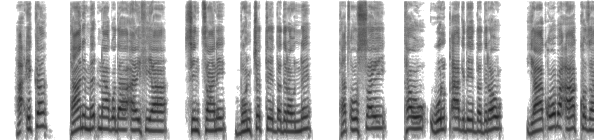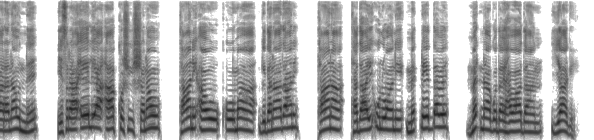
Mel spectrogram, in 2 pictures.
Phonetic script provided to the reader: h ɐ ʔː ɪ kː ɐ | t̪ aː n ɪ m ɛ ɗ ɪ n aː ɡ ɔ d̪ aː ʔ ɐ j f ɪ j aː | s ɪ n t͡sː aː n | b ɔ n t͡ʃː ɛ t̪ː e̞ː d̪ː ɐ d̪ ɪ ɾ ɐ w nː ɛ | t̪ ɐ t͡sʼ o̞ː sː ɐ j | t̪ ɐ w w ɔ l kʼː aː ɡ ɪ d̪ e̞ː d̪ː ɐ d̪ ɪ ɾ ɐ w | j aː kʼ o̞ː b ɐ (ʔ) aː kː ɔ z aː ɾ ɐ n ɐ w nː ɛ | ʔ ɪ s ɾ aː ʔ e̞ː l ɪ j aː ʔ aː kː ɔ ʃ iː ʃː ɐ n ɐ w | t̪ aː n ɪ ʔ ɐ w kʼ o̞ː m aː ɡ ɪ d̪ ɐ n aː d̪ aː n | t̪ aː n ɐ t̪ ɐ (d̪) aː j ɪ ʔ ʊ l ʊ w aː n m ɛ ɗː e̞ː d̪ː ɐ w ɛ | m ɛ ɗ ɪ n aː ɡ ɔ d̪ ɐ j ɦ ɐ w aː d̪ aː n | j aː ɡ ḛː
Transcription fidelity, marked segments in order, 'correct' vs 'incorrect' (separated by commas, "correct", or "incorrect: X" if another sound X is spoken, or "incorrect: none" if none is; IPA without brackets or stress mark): correct, correct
